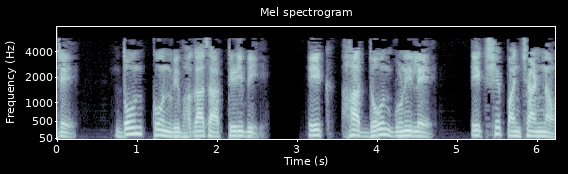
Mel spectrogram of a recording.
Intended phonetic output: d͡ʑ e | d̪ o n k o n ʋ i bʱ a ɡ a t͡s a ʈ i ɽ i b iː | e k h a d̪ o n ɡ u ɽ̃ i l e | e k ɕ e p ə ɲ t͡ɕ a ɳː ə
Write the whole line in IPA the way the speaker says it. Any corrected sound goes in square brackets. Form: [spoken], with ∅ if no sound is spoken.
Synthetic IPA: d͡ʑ e | d̪ o n k o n ʋ i bʱ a ɡ a t͡s a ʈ i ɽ i b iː | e k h a d̪ o n ɡ u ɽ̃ i l e | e k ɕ e p ə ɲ t͡ɕ a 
